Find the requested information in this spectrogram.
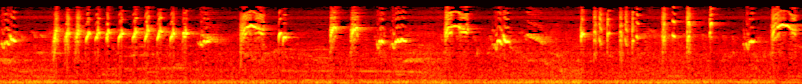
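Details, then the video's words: Excited oriental magpie-robin singing a full, richly varied song as a tutor for contest birds: a rapid string of about a dozen even chirps, then a lively mix of sharp whistles, trills and scratchy notes, over a faint low hum. "KONIN GACOR EMOSI FULL BONGKAR ISIAN MEWAH‼️Cocok Untuk Masteran Burung Lomba"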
